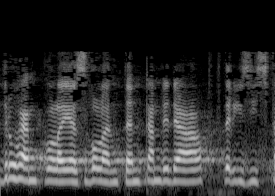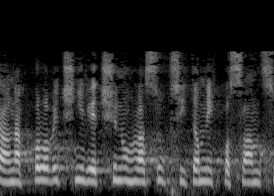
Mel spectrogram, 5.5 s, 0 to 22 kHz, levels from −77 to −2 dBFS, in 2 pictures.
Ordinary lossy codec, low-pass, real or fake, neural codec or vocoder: MP3, 32 kbps; 9.9 kHz; fake; autoencoder, 48 kHz, 32 numbers a frame, DAC-VAE, trained on Japanese speech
